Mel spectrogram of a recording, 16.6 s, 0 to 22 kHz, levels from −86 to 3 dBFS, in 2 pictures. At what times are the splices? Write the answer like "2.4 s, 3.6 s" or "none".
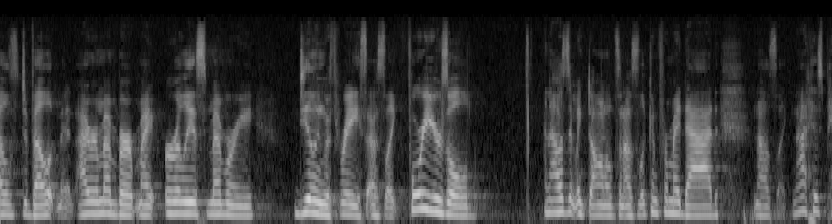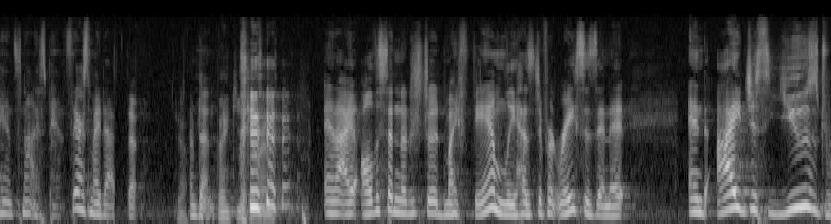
9.5 s, 11.4 s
